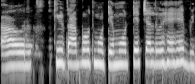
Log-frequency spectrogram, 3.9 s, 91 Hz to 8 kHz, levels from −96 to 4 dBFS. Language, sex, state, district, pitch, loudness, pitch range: Hindi, female, Bihar, Jamui, 265 Hz, -12 LUFS, 245-275 Hz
